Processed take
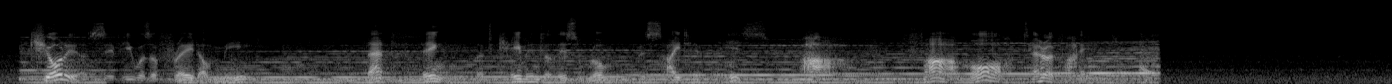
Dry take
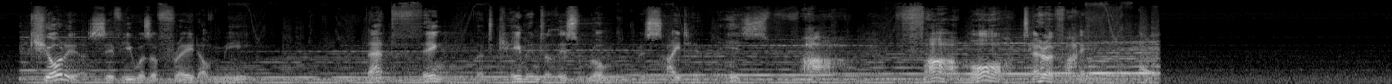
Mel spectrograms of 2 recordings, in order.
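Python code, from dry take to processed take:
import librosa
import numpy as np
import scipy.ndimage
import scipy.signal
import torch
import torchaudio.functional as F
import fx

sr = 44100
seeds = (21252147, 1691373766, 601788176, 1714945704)

y = fx.highpass(x, sr, hz=fx.line((1.05, 1200.0), (1.76, 290.0)), slope=6, at=(1.05, 1.76), fade=0.02)
y = fx.rider(y, sr, range_db=3, speed_s=2.0)
y = scipy.signal.sosfilt(scipy.signal.butter(2, 1600.0, 'lowpass', fs=sr, output='sos'), y)
y = y * librosa.db_to_amplitude(-4.0)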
